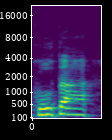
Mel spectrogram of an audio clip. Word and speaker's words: Qultah: to show you it is called merchants of kuta and I know I am notoriously bad at pronouncing the names of some games correctly but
